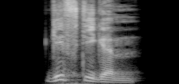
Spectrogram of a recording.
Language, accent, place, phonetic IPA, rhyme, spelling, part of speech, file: German, Germany, Berlin, [ˈɡɪftɪɡəm], -ɪftɪɡəm, giftigem, adjective, De-giftigem.ogg
- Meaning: strong dative masculine/neuter singular of giftig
